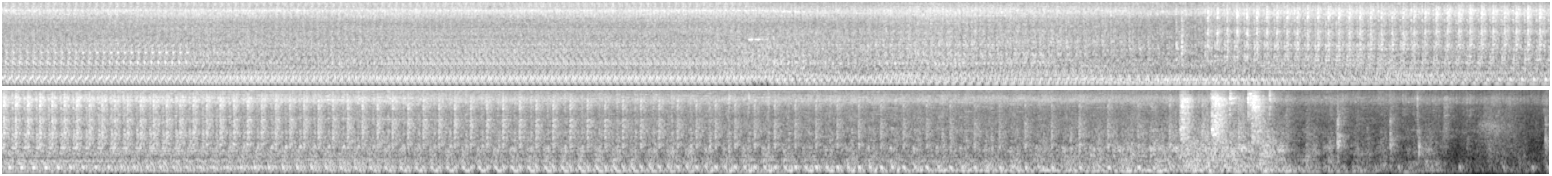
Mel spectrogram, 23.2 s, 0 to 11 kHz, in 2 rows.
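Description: Samsung WF80F5E0W4W front-loading washing machine winding down from a high-speed service-mode spin of about 1,160 rpm with an extremely unbalanced load. The drum, motor and cabinet run steadily at first, then fall in pitch as the drum slows, with a few knocks and a sharp drop in level near the end.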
